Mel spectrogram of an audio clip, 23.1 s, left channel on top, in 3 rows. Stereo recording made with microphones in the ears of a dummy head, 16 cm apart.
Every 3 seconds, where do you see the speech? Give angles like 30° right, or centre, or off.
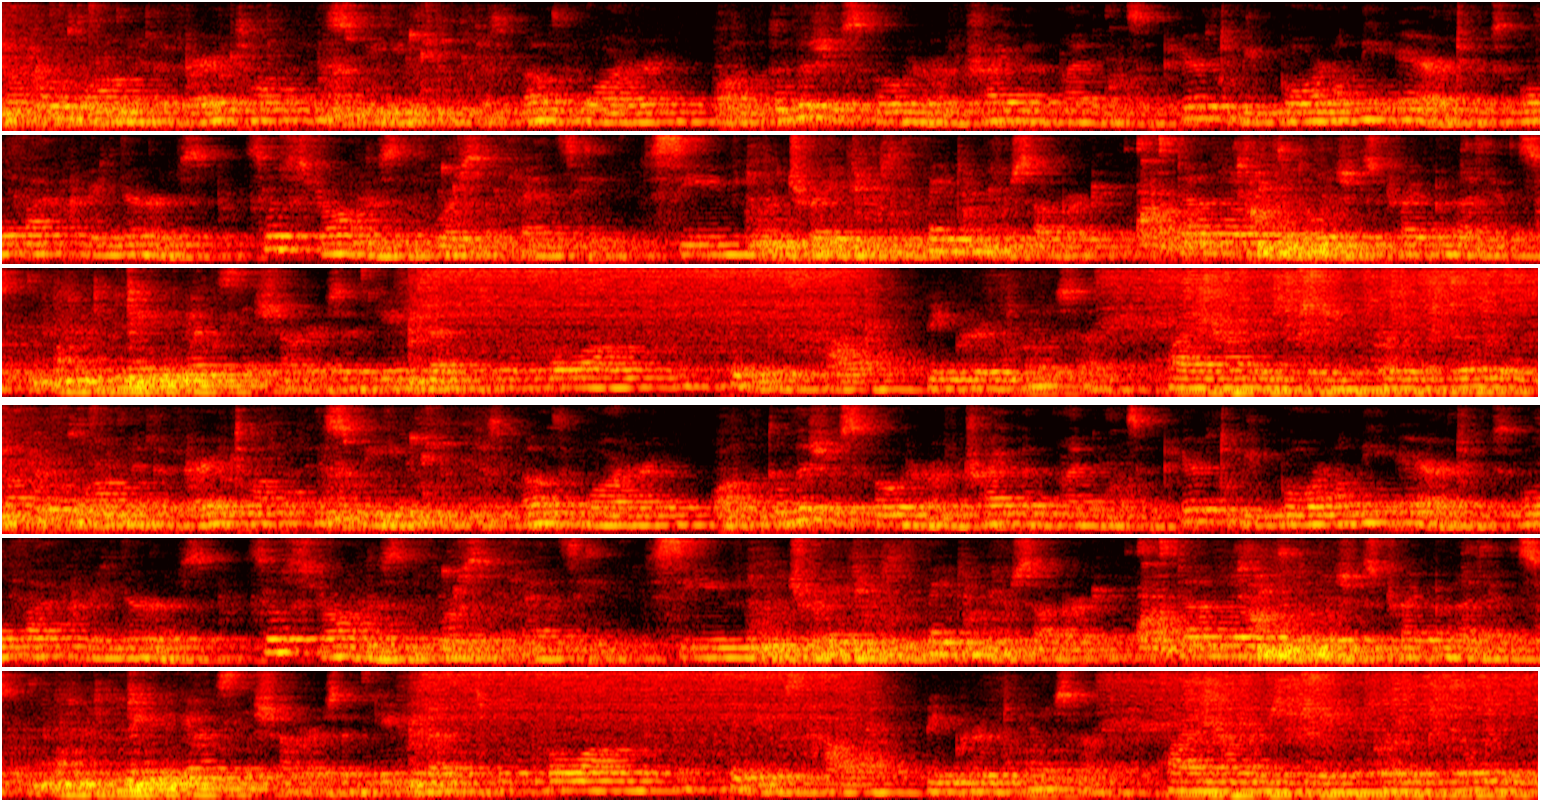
70° right, 50° right, 30° left, 40° left, 10° left, 30° right, 60° right, 60° right.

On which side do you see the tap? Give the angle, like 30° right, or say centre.
30° left.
